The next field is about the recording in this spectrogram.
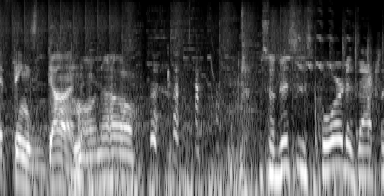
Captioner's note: laughs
